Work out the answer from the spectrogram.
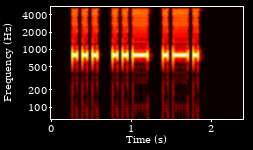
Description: Morse code, heard as a keyed tone, about 19 wpm, 800 Hz. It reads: SUR
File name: cours-du-lundi files / cours-1595-teste-CHIFFRE-vitesse18-MPM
